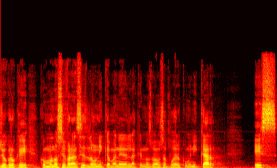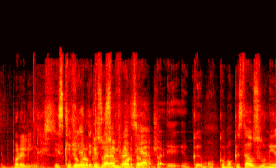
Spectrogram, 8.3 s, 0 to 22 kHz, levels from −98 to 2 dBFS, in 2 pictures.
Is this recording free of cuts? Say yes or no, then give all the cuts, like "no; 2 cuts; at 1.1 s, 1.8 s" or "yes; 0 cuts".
yes; 0 cuts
